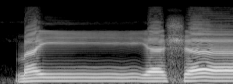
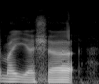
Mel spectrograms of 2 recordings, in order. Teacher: Maka lafal yasya itu seminimal-minimal kita baca dengan empat harakat. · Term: mad wajib muttasil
